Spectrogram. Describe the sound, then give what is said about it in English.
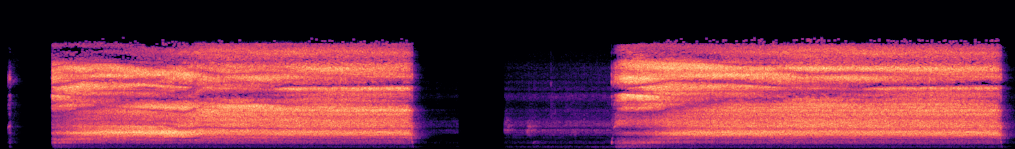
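Barn owls give two long, harsh hissing screeches, a broad breathy rasp lasting several seconds each, separated by a brief pause. The sound is loud and steady, with no talking. “So those are actual barn owls making those noises.”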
